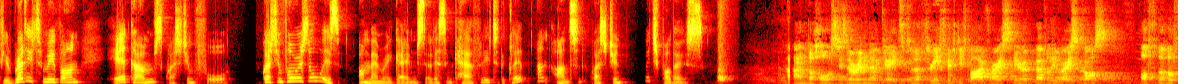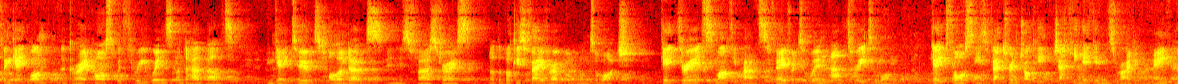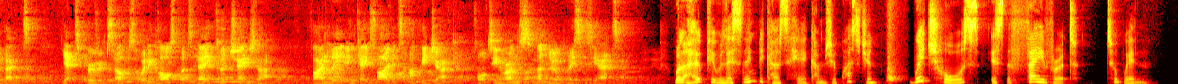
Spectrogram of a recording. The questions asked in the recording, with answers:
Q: Which horse is the favourite to win?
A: And the answer was Smarty Pants.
